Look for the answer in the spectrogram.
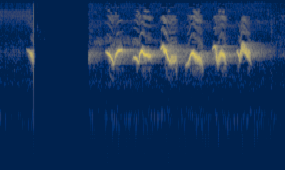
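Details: Scarlet tanager (Piranga olivacea) song, a Vermont healthy-forest priority bird: a lone short note, then six hoarse, burry phrases swinging up and down in quick succession, like a robin with a sore throat.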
